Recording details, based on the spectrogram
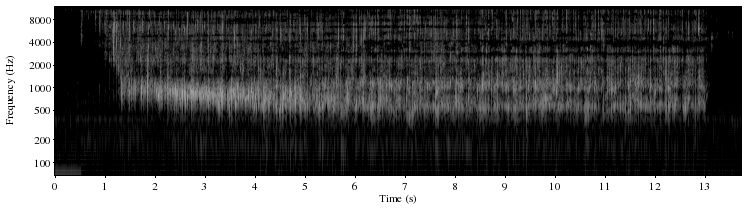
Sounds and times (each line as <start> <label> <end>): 0.5 filling cup of water 13.3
